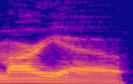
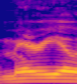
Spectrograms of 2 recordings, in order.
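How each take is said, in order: First: MARIO starting MAR, with open AH; AH-sound Mario. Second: MARIO starting like MARRY; short-A Mario. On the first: Contrasting jarring versions, Mario with AH. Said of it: "that's jarring to me". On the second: Contrasting jarring versions, Mario said like marry-oh. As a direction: say Mario as MARE-ee-oh. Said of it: "Those don't sound the same". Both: Shown as a demonstration.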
